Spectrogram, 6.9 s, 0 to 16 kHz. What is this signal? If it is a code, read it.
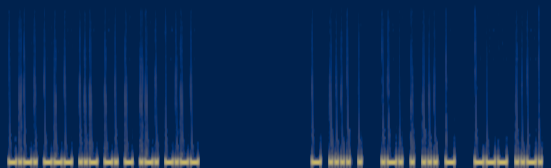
Morse code, heard as a keyed tone, about 37 wpm, 700 Hz. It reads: COUNTRY THE REST OF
